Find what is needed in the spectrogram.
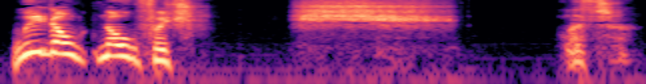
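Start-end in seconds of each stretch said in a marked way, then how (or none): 1.4-2.3 long soft shush; hushing shh. Acted. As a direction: shush them sharply to listen. Hushing the others to listen.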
